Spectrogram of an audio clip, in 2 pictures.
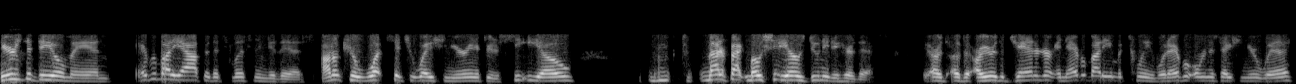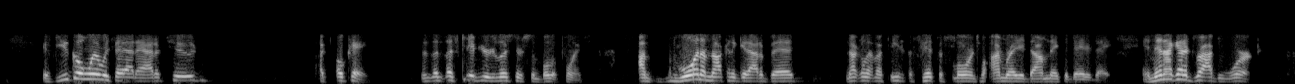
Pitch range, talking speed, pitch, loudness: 155-200 Hz, 220 wpm, 175 Hz, -22 LUFS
